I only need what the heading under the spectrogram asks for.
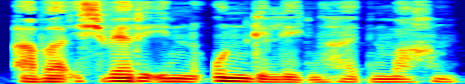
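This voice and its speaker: A man reading aloud who voices a timid, resigned jobless beggar, speaking quietly. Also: fairly low pitch, steady tone, fast, no room sound, studio quality, lightly acted.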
